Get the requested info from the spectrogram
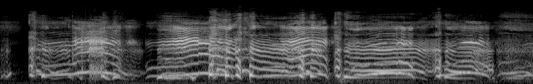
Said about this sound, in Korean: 아직도 아군이 모자라기라도 하다는 듯 오라는 다시 아기를 갖게 돼 저지 말랐고 집안에서는 배고프다고 아이가 울어대는 소리가 그치지 않았다.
